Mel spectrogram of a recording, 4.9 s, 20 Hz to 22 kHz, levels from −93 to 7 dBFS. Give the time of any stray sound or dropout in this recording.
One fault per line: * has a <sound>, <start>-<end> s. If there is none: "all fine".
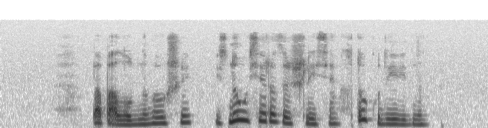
all fine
